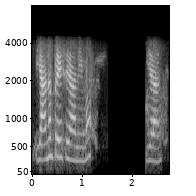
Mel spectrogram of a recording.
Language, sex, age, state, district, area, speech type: Sanskrit, female, 18-30, Maharashtra, Wardha, urban, conversation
